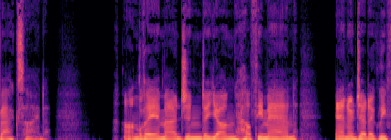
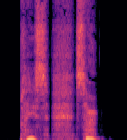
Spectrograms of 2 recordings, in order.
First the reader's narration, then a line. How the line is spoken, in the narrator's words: she panted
